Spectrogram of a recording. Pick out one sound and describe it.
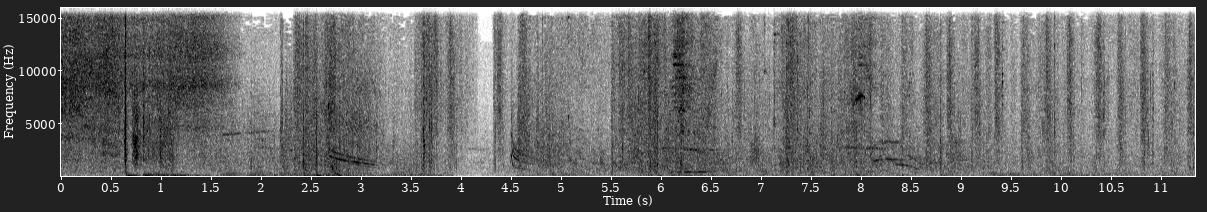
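Blaster shots zap and whine in quick bursts.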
